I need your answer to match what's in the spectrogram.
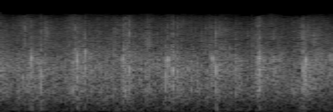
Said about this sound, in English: It's an awesome, yeah, you guys can clap for that. It's an amazing thing.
